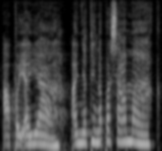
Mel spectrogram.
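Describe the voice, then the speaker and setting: A woman playing a devoted, reassuring wife and mother in a radio drama, with an Ilocano accent and expressive, emotive delivery. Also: a little high, unhurried, close to an everyday voice. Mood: surprised, concerned.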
